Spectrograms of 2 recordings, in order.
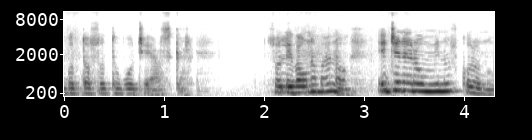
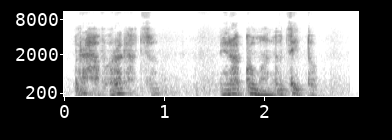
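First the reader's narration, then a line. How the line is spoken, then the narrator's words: Whispered. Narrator (Italian): bisbigliò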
